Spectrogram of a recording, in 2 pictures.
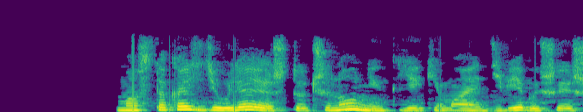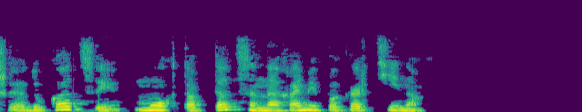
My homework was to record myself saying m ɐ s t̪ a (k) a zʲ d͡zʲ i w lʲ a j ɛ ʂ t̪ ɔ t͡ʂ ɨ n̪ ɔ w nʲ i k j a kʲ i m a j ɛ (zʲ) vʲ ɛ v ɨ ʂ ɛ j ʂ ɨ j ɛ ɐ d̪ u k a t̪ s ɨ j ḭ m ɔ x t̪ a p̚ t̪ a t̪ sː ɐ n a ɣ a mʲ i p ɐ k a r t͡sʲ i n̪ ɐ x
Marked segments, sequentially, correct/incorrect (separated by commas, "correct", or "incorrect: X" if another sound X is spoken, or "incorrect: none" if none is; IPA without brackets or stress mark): correct, incorrect: d͡zʲ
